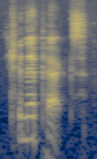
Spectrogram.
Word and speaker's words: Knipex: debatable I've been saying it right all along knipex I'll put a link down in the description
